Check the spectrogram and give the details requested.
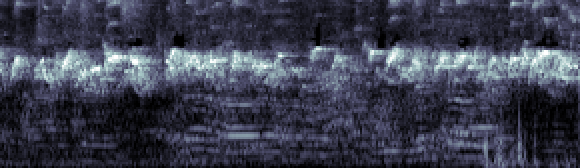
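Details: Newly caught wild red-whiskered bulbul still in forest plumage, behaving aggressively. Dense run of bright chirps and warbled whistles, fairly continuous, with lower murmuring notes and a few soft knocks near the end.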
